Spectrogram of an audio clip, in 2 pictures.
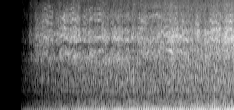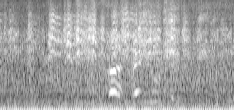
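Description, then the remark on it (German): The engine of a wooden ferry boat crossing Dubai Creek chugs in a steady low rumble, with a few faint cries from gulls circling the ferries breaking through briefly near the end. “Die Möwen umkreisen die tuckernden Holzfähren.”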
